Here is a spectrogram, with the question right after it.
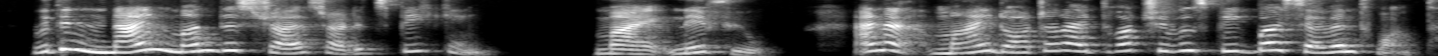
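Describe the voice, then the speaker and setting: A woman with a Gujarati accent speaks at an extremely high pitch with lively intonation. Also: moderate pace. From India, Gujarati background. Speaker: early childhood educator and trainer. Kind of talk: interview talk, advice to parents.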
